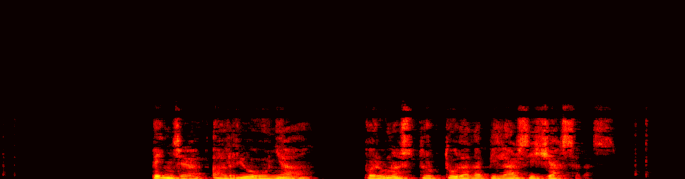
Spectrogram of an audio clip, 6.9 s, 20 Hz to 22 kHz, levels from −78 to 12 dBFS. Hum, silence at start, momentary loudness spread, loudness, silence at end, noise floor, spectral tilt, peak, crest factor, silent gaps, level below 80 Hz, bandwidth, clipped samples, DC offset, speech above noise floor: none; 1.55 s; 15 LU; -23 LUFS; 0.75 s; under -90 dBFS; -6 dB/octave; -4 dBFS; 20 dB; 3.51-3.55 s; -66 dBFS; 9.4 kHz; under 0.1%; under 0.1%; over 68 dB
